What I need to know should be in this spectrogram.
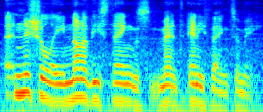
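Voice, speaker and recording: A man's voice: on the high side, fairly quick. A middle-aged American man telling a personal story casually and bluntly, with plenty of profanity and acted-out dialogue, recorded outdoors. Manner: animated, blunt, acts out dialogue. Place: outdoors in a garden. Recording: slightly distant outdoor mic, background noise.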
